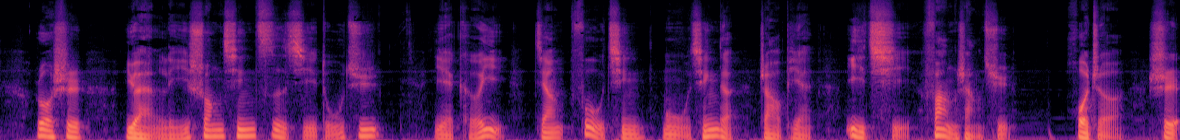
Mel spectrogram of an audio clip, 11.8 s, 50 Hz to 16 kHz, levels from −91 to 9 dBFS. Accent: native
